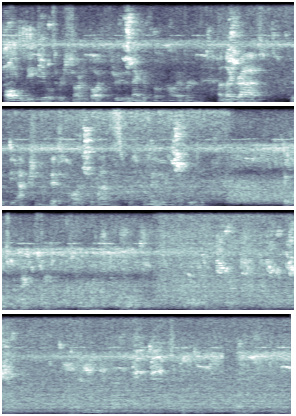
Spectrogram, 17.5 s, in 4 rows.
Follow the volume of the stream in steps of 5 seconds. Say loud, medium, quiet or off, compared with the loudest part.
quiet, loud, loud, loud.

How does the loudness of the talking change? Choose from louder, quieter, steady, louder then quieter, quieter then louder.
quieter.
